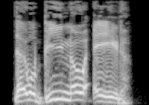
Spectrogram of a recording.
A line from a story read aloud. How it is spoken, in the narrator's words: he roared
